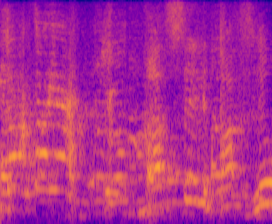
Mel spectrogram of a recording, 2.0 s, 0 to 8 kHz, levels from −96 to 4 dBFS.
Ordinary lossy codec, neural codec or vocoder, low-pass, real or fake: none; codec, 16 kHz, 1 kbps, X-Codec, HuBERT features, trained on general audio; none; fake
